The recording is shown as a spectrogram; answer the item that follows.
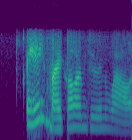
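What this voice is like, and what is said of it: Congested voice from a cold. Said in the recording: “Excuse my voice. I have a cold.”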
